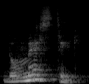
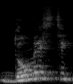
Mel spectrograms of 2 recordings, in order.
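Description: First: The stress falls on the second syllable. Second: The stress falls on the first syllable. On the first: The speaker calls it right. "Orada bir iniş var. Mes" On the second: The speaker calls it wrong. "Mesela şu anda ben de kötü söyledim"

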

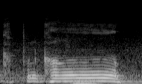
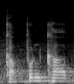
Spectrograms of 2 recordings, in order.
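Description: First: The phrase is drawn out with a deferential tone. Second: The phrase is said plainly and briefly. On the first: It is a thank you showing great respect. "കുറച്ചുകൂടെ പറഞ്ഞ് ... അതിൻ്റെ ടോണ് മാറി അതിൻ്റെ ഭയങ്കര ബഹുമാനത്തോടാ" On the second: It is an ordinary thank you. "കപ്പുൺ ഖാപ് എന്ന് പറഞ്ഞാൽ താങ്ക് യു എന്നാണ്"

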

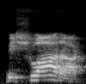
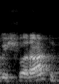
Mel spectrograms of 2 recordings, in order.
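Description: First: The vowel after 'Vishw' is long. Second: The vowel after 'Vishw' is short. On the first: The speaker calls it right. "the form will be Vishwarat" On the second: The speaker calls it wrong. "not Vishwarat"

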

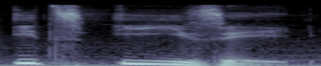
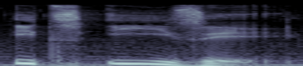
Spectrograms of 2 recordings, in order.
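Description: No difference in how they are said.

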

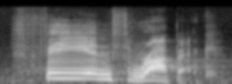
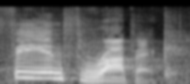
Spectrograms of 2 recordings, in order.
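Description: First: It is said plainly, without extra feeling. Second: It is said with strong feeling and energy.

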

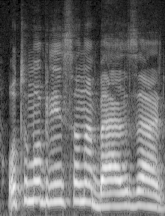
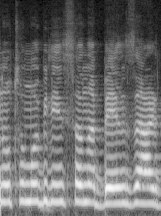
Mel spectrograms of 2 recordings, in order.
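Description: First: The e vowels are open, with a regional accent. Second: The e vowels are closed, standard Istanbul style. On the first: The speaker calls it wrong. "E'leri açık söylüyordum. Şivem vardı" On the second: The speaker calls it right.

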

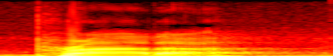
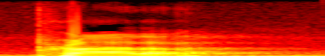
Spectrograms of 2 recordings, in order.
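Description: No difference in how they are said.

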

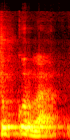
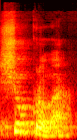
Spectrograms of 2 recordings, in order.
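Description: First: The word begins with a plain s sound. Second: The word begins with an sh sound. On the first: The speaker calls it wrong. "অনেকে আবার এটাকে বলে শুক্রবার, এটা বলা যাবে না" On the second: The speaker calls it right. "কি বলতে হবে? শুক্রবার। ... তালব্যস্ব শুক"

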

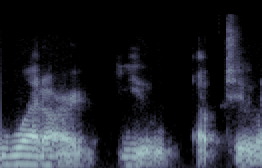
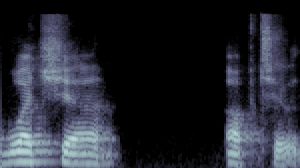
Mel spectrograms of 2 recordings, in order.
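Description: First: Each word is said separately and in full. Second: The first words blur together into one reduced word. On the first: "That should be what are you up to?" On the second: "it's just whatcha most of the time"

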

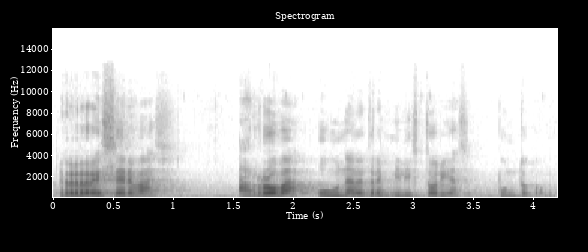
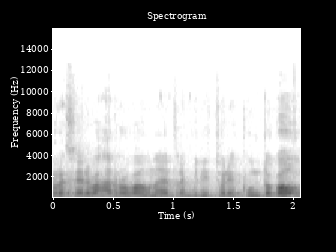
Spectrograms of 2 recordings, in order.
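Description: First: It is said slowly. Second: It is said fast.

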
